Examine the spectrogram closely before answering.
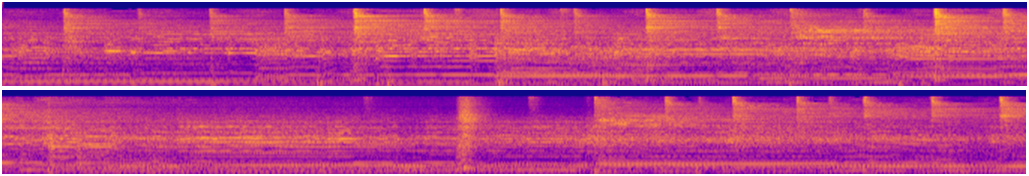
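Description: A rock band jamming: electric guitars playing sustained notes over a drum kit, with frequent drum and cymbal hits.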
